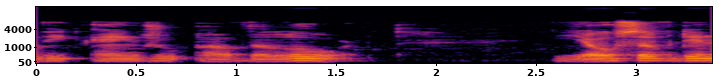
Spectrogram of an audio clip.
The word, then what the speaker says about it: Yosef: 2501 and it says the correct transliteration he is Yosef there's the pronunciation Yosef and as you can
